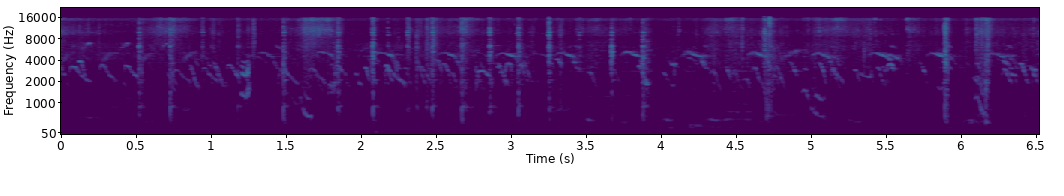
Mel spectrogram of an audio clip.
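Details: Grey francolin chicks, seven days old, calling while feeding: a dense chorus of thin, high, rapidly repeated peeping notes from many chicks, with sharp clicks and occasional lower clucks.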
